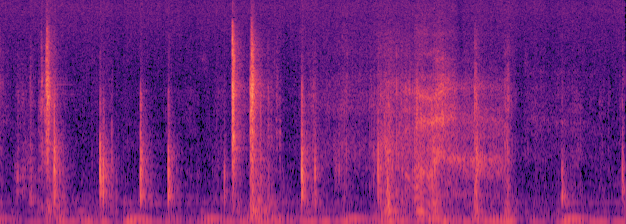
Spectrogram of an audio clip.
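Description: door opening and closing

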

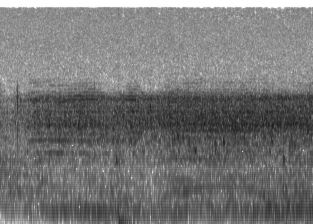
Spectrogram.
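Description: heavy rain storm

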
